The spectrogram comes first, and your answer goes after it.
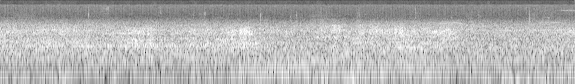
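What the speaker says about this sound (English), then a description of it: "Looks like our QANTAS departure to New York via Auckland." A Qantas airliner departing Sydney Airport, a steady broad jet-engine roar holding at moderate distance throughout with no voices.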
